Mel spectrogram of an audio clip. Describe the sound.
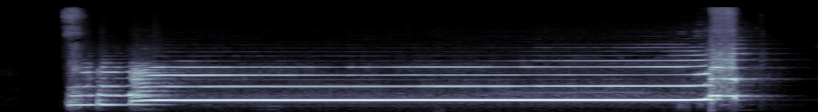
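A long final shofar blast, the call of peace: one sustained, brassy horn tone held at a steady pitch for about four and a half seconds, ending in a brief rough flourish before it stops.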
